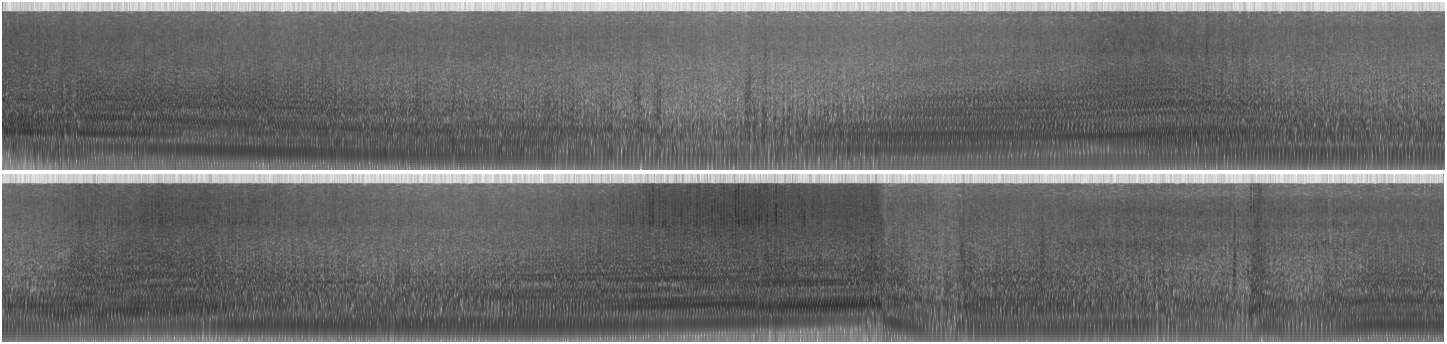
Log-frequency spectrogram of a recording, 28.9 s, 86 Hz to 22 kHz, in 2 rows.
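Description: Factory 5 Cobra replica's engine heard from the open cockpit while driving, its pitch sagging and rising with the throttle. Twice near the end the engine note drops sharply and climbs back up.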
